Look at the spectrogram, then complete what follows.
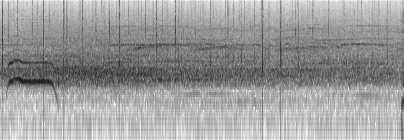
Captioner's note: applause & Cheers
